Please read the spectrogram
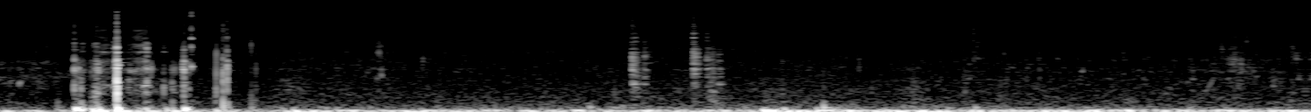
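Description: Sharp clicks and knocks of gear on a fishing kayak while it is paddled: a cluster of four or five about half a second to a second in, and two fainter ones around three seconds in, over a low steady rumble.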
